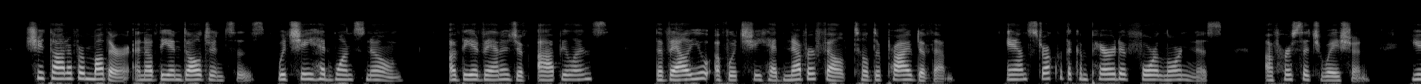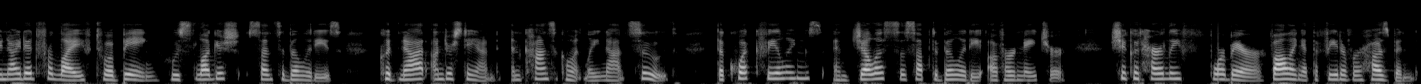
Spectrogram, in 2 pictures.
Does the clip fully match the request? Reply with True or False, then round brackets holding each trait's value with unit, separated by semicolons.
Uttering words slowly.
False (165 wpm)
